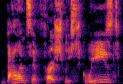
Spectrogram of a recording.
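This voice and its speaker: A man's voice: on the high side, very animated, extremely slow, a little mellow, full character voice. A man doing a serene dinosaur auntie. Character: serene female dinosaur aunt, wellness-minded.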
